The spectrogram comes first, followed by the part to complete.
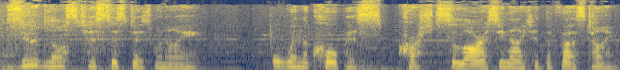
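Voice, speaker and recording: A woman's voice: medium pitch, steady tone, unhurried, faint music behind, close to an everyday voice, low-quality recording. An actress playing a tough, wisecracking woman squad leader in video game dialogue, brash and teasing with nicknames for everyone.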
